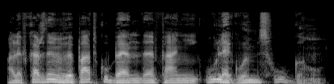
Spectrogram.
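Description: A man voicing a reserved, melancholy nobleman who gives low, measured replies. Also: dry recording, clean studio sound, natural voice. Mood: polite. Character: grave, reserved nobleman count, middle-aged man.

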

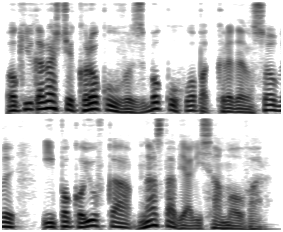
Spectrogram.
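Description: Male audiobook narrator, very deep voice, expressive and lively in pitch, dry close recording. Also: normal speed, no room sound. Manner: expressive literary reading. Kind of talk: scripted narration.

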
